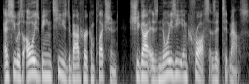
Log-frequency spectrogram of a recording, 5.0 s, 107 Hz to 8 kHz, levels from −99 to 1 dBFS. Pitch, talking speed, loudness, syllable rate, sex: 145 Hz, 215 wpm, -21 LUFS, 5.6 syllables/s, male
